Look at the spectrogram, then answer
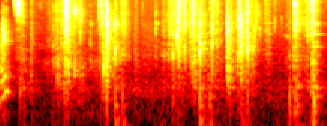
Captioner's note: paper rustles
